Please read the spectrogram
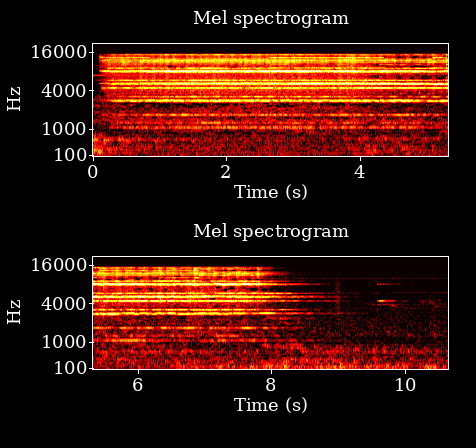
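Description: Altar bells rung at the elevation of the chalice after the consecration: a cluster of high, bright ringing tones held steady for about eight seconds, then dying away.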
